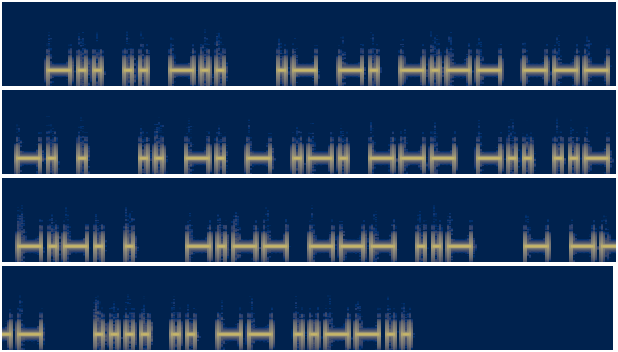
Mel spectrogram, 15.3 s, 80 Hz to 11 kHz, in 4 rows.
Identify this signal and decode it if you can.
Morse code, heard as a keyed tone, about 25 wpm, 700 Hz. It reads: DID ANYONE INTRODUCE YOU TO HIM?
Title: Sentences from Top 1600 Words 25wpm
